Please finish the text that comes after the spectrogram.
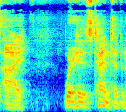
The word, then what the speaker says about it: Ai: How do you pronounce this? It's pronounced Ai.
